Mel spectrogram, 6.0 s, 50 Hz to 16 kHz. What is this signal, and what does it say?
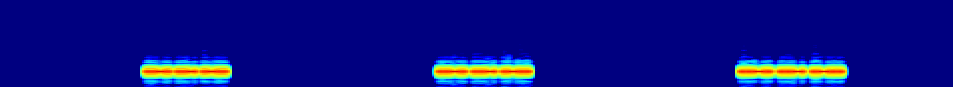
Morse code, heard as a keyed tone, about 68 wpm, 700 Hz. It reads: FUL FUL FUL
